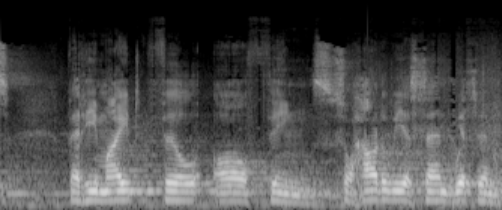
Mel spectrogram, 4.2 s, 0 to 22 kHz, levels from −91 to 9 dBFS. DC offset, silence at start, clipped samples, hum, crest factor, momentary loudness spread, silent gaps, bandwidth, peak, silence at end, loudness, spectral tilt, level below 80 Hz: under 0.1%; 0 s; under 0.1%; none; 16 dB; 10 LU; none; 10.5 kHz; 0 dBFS; 0 s; -16 LUFS; -6 dB/octave; -46 dBFS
